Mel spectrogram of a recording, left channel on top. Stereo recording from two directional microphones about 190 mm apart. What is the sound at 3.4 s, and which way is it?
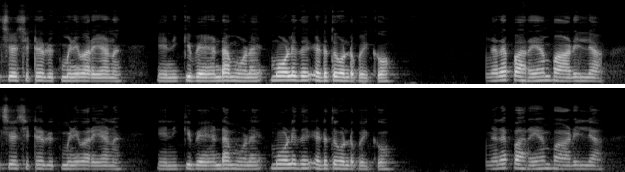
Speech, 5° right (ahead or behind).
